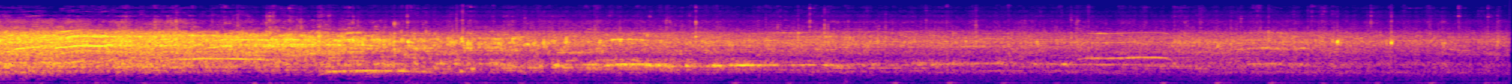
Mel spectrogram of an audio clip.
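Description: Large theatre audience applauding and cheering, with single shouts rising above the crowd. It is loudest about half a second in and slowly dies down over the following seconds.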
